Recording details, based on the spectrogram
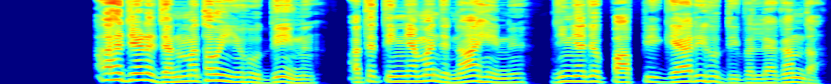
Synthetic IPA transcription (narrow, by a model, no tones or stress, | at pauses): ɐɦɛd͡ʒeːɽɛd͡ʒɐnmət̪ʰɐũjɐɦuːd̪iɦɪn | ɐt̪̬ɛt̪ɪ̃jãmɐ̃nd͡ʒnaɦɪn | d͡ʒɪ̃jãd͡ʒopaːpiɡɛːɾjɐɦuːd̪ibɐlːjaɡãːnd̪aː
